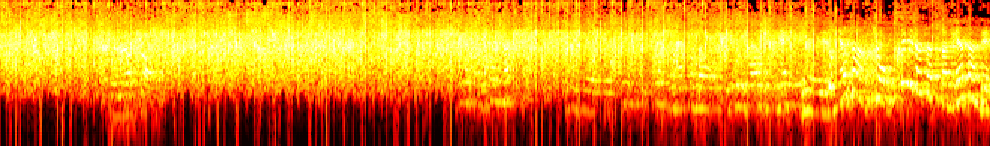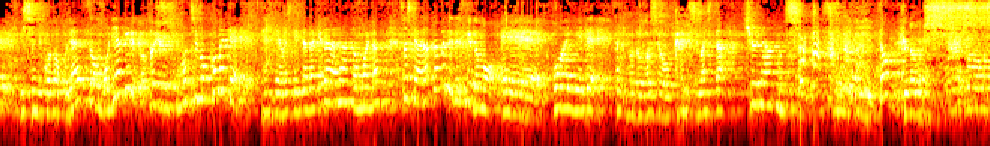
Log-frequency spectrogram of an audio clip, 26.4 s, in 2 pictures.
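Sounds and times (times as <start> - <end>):
audience applause at a screening: 0.0 - 12.6
speech: 13.4 - 26.3
laughter: 23.7 - 25.0.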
